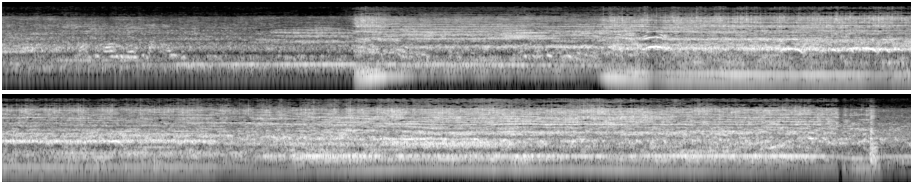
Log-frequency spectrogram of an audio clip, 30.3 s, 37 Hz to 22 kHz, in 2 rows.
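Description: Farmtrac 45 Supermaxx tractor's diesel engine straining under load as it tries to climb out of a sandy trench towing a trolley. The revs go up about six seconds in and rise again at about ten seconds, then hold steady.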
